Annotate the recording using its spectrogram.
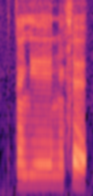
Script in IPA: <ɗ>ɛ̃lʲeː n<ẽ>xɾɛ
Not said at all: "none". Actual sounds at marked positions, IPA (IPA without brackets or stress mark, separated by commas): t, ẽ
